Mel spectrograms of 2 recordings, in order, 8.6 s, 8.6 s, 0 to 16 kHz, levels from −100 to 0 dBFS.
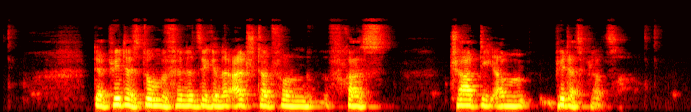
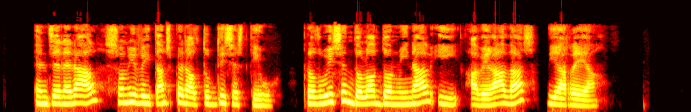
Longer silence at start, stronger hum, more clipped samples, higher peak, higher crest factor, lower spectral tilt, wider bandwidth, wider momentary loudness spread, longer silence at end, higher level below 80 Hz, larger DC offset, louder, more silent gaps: first, 1.2 s vs 0.45 s; neither; neither; second, -4 dBFS vs 0 dBFS; first, 20 dB vs 14 dB; first, -8 dB/octave vs -4 dB/octave; about the same, 7.8 kHz vs 8.4 kHz; first, 20 LU vs 9 LU; second, 0.95 s vs 1.2 s; second, -64 dBFS vs -54 dBFS; neither; second, -22 LUFS vs -13 LUFS; second, none vs 3.71-3.78 s, 6.75-6.82 s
